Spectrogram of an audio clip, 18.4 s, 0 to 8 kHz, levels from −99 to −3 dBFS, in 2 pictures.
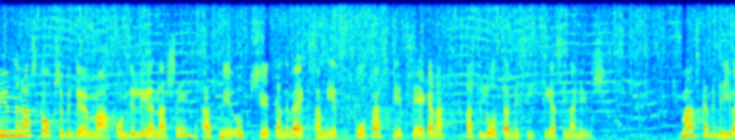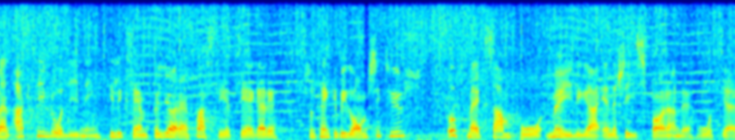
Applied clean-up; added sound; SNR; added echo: none; Toilet flush / Door; 17 dB; none.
